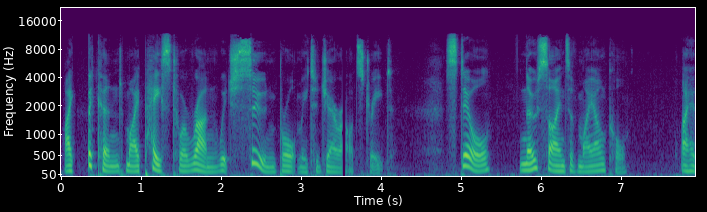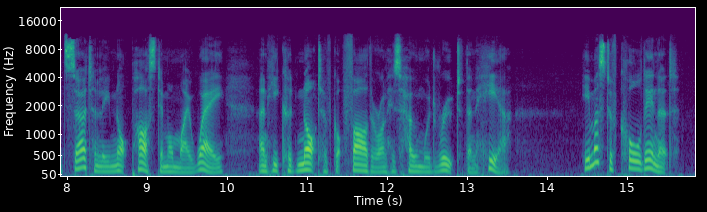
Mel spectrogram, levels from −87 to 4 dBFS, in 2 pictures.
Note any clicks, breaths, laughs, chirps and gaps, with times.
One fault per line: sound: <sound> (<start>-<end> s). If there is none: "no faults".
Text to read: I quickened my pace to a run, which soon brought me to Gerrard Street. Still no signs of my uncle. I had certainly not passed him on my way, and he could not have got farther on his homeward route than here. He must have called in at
sound: dropout (0.2-0.3 s)
sound: dropout (3.5-3.6 s)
